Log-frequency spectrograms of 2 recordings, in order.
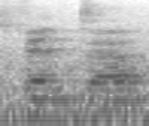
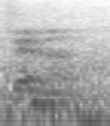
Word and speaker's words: finna: So finta, it can be either pronounced as finta or finna, depending on how you choose to say it.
